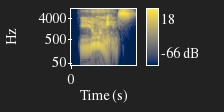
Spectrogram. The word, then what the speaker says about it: lunes: Lunes, lunes es grave, ¿sí? Porque se acentúa en la penúltima sílaba, ¿sí?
